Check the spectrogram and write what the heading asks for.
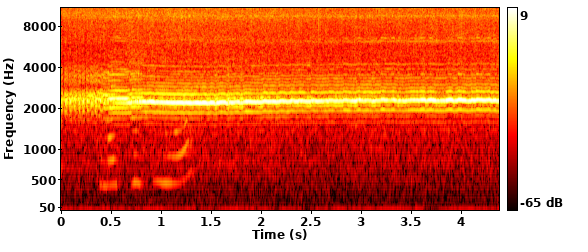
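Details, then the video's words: Cicada calling from a tree in the RGV: a loud, steady, shrill electric drone holds one high pitch throughout, with a soft human voice murmuring briefly near the start. "Cicada in the RGV"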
